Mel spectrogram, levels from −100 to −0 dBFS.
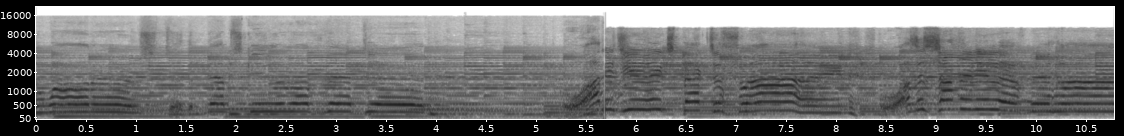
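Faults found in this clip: From 5.67 s: 20 ms gap, then duller sound capped at 10.1 kHz, new noise floor about 45 dB down, level unchanged. Likely input switched to a poorer device.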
